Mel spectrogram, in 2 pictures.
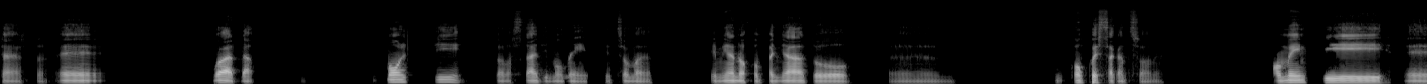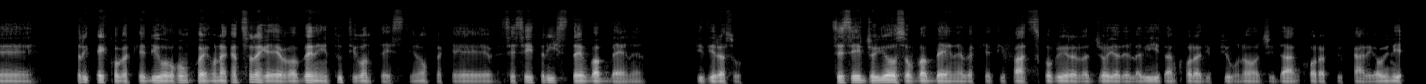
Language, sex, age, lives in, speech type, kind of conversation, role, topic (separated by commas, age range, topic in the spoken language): Italian, male, 50-54, Italy, conversation, podcast, guest, Raccontami una canzone che ti fa venire i brividi: perché, secondo te, ti colpisce così tanto?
